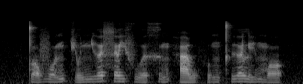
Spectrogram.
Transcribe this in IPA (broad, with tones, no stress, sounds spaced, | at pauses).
t̪ ɔ˨˩˨ v o˨˩˦ n c o˨˩˨ ɲ ɨ˧˥ ə̯ s ə˧ j f u˨˩˨ ə̯ x ə˨˩˦ ŋ h a˨˩ w h u˨˩ ŋ t̪ʰ ɨ˧˥ ə̯ l i˨˩˦ m ɔ˨˩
